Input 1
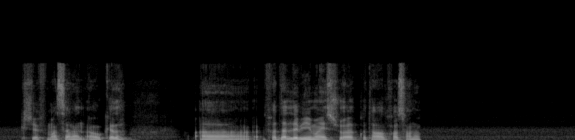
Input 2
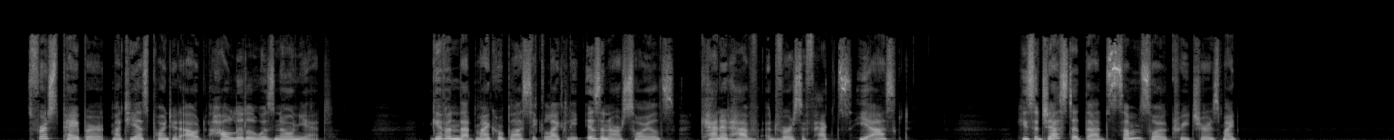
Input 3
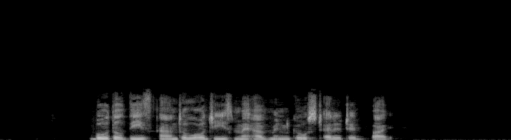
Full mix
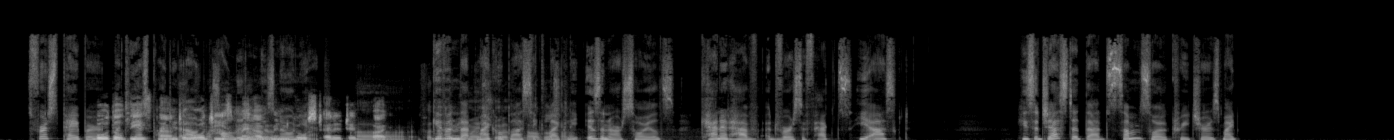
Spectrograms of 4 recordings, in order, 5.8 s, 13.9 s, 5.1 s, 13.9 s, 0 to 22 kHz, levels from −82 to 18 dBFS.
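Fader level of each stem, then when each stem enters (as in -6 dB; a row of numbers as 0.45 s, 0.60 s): -6.0 dB, -4.0 dB, +0.5 dB; 1.55 s, 0.00 s, 0.00 s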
